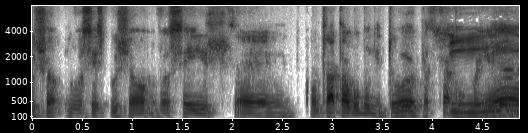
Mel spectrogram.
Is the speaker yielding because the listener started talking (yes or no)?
yes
